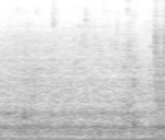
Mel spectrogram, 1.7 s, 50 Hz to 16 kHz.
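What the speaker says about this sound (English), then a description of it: "we're going to add 2 cups of vinegar" White vinegar pouring into a pot for pickling brine, a steady low liquid rush continuing without a break for the whole stretch, close and moderately quiet, with no talking.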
